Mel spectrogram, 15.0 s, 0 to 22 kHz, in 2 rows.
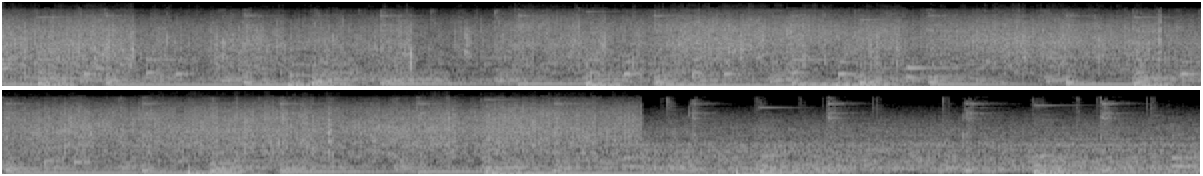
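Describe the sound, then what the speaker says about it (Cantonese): Chicken wings pan-frying in a wok to sear both sides golden for a five-spice taro chicken pot, with a loud, steady sizzle running throughout and a brief sharper crackle near the end. "將雞翼嘅兩面煎大概1至2分鐘，令到佢表面金黃。"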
